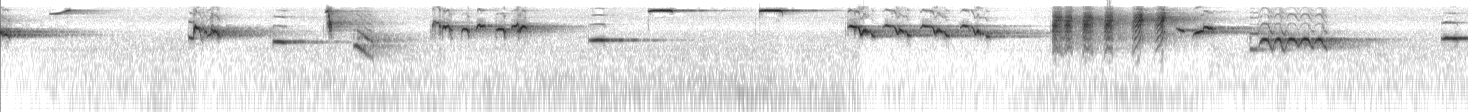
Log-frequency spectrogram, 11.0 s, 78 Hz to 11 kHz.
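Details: Champion competition greater green leafbird from 2014 pours out a loud, varied song: clear whistles, steep downward slides, buzzy rattling trills and bright high notes in rapid succession, clean background.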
